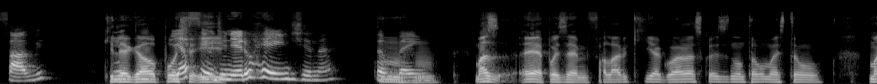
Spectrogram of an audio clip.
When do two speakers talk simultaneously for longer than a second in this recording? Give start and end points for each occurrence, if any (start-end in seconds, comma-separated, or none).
1.1-2.4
